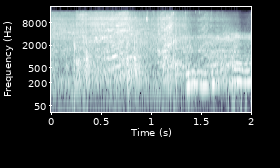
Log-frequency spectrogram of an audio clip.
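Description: A toy car clatters as it lands hard.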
